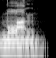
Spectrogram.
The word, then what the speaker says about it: Hmong: at the same time hardly anyone knew how to pronounce the word Mong hardly anyone except the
